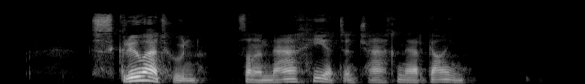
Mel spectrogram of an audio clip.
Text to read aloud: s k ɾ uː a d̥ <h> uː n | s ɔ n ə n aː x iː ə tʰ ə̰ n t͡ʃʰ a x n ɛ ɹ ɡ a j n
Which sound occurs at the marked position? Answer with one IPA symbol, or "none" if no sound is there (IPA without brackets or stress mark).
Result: h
